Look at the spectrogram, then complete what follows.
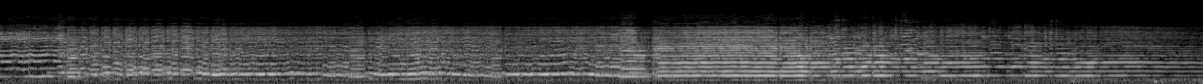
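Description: Background music: a solo violin playing a slow, wavering melody that settles into a long held note about halfway through.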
